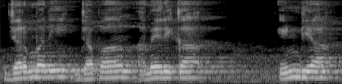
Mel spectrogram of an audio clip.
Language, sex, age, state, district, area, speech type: Sanskrit, male, 30-45, Karnataka, Udupi, urban, spontaneous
